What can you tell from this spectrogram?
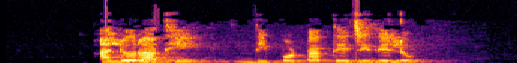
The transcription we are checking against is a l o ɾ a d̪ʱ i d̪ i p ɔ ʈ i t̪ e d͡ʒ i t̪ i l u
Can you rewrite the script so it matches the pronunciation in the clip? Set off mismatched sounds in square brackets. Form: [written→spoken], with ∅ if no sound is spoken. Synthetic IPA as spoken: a l o ɾ a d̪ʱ i d̪ i p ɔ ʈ [i→a] t̪ e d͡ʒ i [t̪→d̪] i l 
